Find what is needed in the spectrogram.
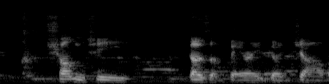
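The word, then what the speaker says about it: Shang-Chi: hear them tell me it's shangchi okay they make up it's like it's strong like shawn okay but no that's what i'm saying is like i've been pronouncing it wrong so obviously no but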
